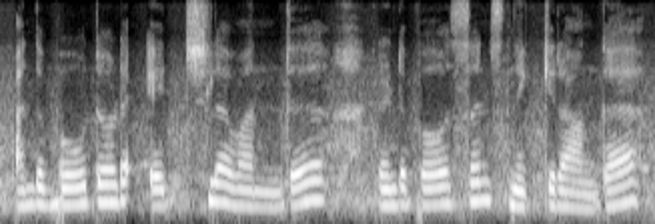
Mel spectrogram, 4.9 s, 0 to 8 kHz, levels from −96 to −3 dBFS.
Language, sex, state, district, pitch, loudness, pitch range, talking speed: Tamil, female, Tamil Nadu, Kanyakumari, 180 Hz, -13 LUFS, 170-205 Hz, 85 wpm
